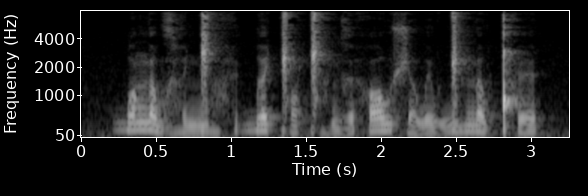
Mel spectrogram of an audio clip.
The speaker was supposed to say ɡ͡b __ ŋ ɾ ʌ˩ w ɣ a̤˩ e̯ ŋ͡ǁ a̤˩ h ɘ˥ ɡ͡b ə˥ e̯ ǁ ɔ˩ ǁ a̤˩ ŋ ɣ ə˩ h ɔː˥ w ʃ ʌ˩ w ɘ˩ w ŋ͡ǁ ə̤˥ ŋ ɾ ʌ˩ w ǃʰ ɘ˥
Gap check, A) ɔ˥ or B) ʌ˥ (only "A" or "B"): A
